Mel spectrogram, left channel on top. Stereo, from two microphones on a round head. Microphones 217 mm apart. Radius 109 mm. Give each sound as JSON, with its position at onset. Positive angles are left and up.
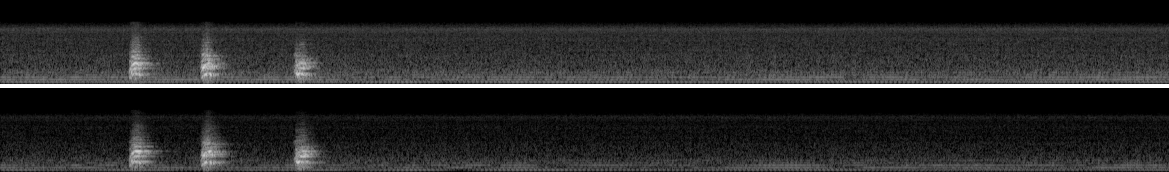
{"t": 1.3, "sound": "a dog barking", "side_deg": 65, "distance_m": 1.3}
